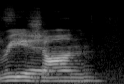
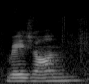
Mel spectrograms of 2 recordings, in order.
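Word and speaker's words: Regé-Jean: It's like Rajon. Rajon. R-E-G.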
